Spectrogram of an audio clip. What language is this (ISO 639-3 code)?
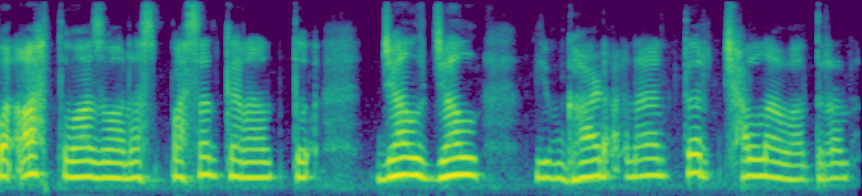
kas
